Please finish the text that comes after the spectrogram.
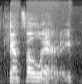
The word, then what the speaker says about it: Cancellieri: like to say that Paul cancellieri actually used the phonetic pronunciation on his form so we all know how to say it's cancel Larry love that how we should say it the correct uh French way I'm guessing Italian but it's an e not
